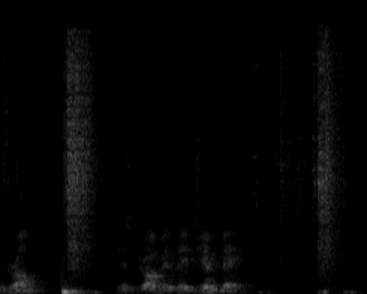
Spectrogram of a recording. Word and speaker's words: djembe: this drum is a gym bae it's pronounced like a gymnasium jim bay but it's not spelled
